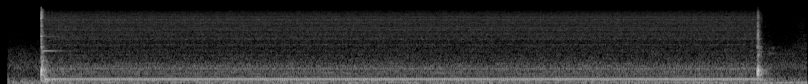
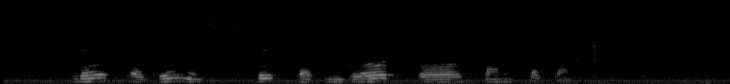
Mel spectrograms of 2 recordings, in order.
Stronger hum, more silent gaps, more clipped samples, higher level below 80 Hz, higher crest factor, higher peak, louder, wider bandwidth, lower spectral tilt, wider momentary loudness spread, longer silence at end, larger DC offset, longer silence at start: second, none vs 60 Hz at -70 dBFS; neither; neither; first, -42 dBFS vs -70 dBFS; first, 28 dB vs 18 dB; first, 0 dBFS vs -30 dBFS; first, -28 LUFS vs -47 LUFS; first, 15.5 kHz vs 14 kHz; second, -4.5 dB/octave vs -7.5 dB/octave; second, 7 LU vs 23 LU; about the same, 0 s vs 0 s; neither; about the same, 0.05 s vs 0.05 s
